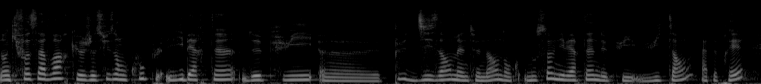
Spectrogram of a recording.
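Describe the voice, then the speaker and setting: Pitch varies in an ordinary way. The pace is fairly slow. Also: woman. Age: 30s. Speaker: podcast host. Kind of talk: casual monologue. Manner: hesitant.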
